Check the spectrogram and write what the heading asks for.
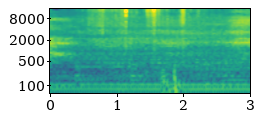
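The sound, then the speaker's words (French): A tractor's heavy engine rumbles steadily with a low, pulsing throb as it drives past in a forest, holding a constant loudness throughout with a faint rattle on top. “Parce que là, il y a Monsieur Tracteur qui passe, j'ai pas envie qu'il y ait un accident.”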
